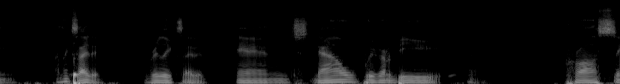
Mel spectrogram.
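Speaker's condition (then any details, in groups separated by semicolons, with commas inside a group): No condition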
